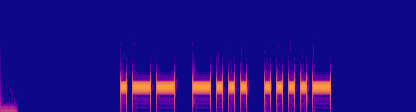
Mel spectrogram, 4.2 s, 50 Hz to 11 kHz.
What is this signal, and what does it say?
Morse code, heard as a keyed tone, about 20 wpm, 700 Hz. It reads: WB4
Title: USA Call Sign Prefixes - 20wpm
